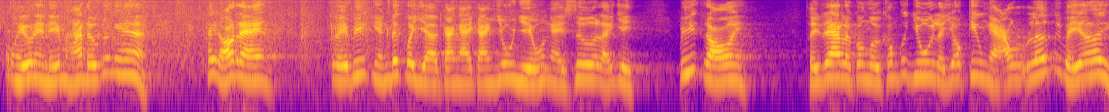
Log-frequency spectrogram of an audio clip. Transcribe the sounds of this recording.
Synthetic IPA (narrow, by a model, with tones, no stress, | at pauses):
kɔ˧wŋ͡mhi˧˨əwna˨˩jnḭ˨əmɦa̰ː˧˨˩ɗɨ˨˩ək̚ɗɔ˨˦ŋɛ˧ | t̪ʰə˨˦jzɔ̰˧˥zaː˨˩ŋkaː˨˦vḭ˧˨ɓi˦˥ət̚ɲə̰˧˨nɗɨ˦˥k̚ɓə˧jzəː˨˩kaː˨˩ŋːa˨˩jkaː˨˩ŋzu˧jɲi˨˩əwhəː˧ŋa˨˩jsɨ˧əlaː˨˩˨jzi˨˩ | ɓi˦˥ət̚zo˨˩j | t̪ʰi˨˩k̚zaː˧laː˨˩kɔ˧nŋɨ˨˩əjxə˧wŋ͡mkɔ˨˦zu˧jlaː˨˩zɔ˧ki˧əwŋa̰ː˧˨wləː˨˦nkaː˨˦vḭ˧˨ʔəː˧j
